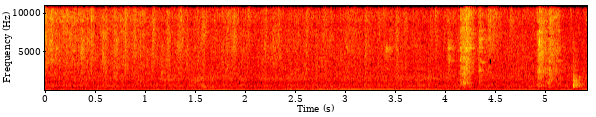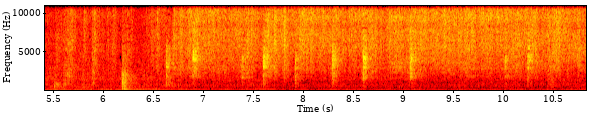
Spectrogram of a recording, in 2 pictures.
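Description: Ginger and garlic sizzling in hot oil in a wok, with a hiss that grows stronger in the second half. Utensil knocks and scrapes against the wok come through repeatedly, the loudest about six seconds in, over a steady low hum.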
